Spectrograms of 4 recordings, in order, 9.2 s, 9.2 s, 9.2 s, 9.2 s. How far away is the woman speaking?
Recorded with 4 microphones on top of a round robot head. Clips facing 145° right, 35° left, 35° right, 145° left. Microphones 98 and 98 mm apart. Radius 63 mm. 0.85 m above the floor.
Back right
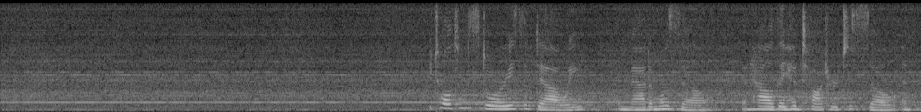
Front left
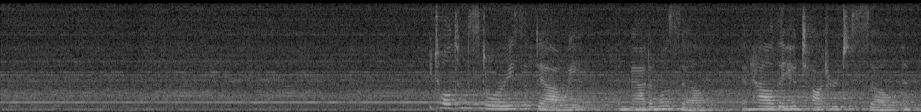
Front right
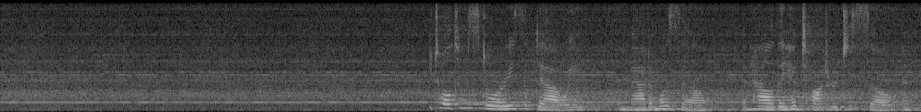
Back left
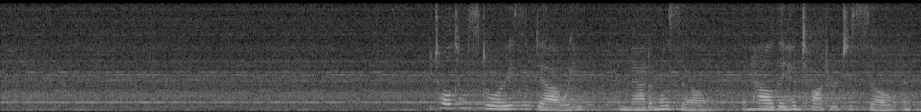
About 1.2 m.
